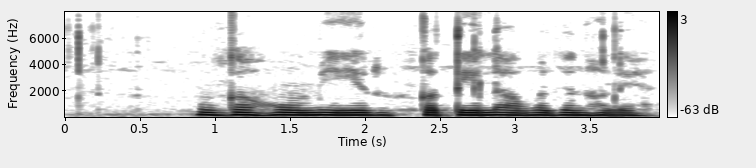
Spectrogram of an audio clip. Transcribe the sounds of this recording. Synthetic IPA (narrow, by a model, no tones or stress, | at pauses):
ɡɐɦomiːɾkat̪eːlaʋəd͡ʒənɦɐle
